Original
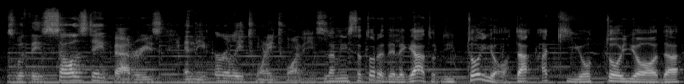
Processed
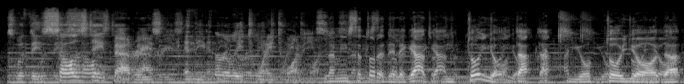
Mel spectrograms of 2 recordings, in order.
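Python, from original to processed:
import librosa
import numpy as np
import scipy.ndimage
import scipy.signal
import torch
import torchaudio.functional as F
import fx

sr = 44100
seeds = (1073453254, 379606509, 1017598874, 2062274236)

y = x + 10.0 ** (-8.5 / 20.0) * np.pad(x, (int(220 * sr / 1000.0), 0))[:len(x)]
y = y * 10.0 ** (9.0 / 20.0)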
